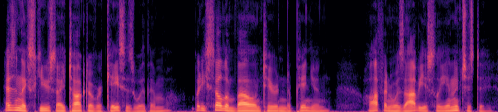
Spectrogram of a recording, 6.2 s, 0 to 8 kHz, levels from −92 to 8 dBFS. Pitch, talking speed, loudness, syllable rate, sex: 110 Hz, 185 wpm, -19 LUFS, 6.9 syllables/s, male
